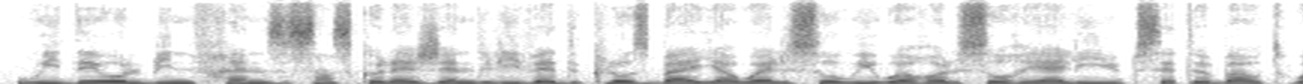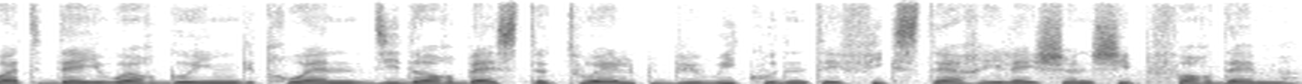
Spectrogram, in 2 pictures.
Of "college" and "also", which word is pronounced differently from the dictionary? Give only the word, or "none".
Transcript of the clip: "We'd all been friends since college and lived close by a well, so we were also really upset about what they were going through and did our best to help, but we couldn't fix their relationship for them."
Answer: college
